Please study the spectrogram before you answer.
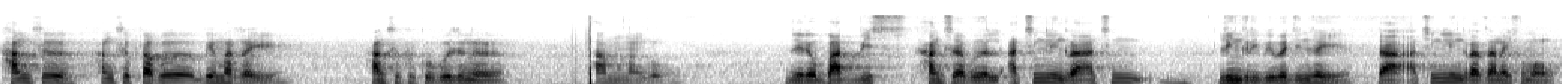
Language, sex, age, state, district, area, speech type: Bodo, male, 30-45, Assam, Kokrajhar, rural, spontaneous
